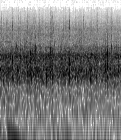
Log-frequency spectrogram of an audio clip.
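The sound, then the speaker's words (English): Audience applause for a stage sound and lighting crew at a live event, a dense, steady wash of many hands clapping that holds at an even, fairly loud level throughout without a clear start or finish. “this incredible sound crew is moving like the speed of light. And I think while they're here giving their best side to the audience, we should give them a big hand.”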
